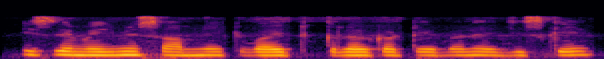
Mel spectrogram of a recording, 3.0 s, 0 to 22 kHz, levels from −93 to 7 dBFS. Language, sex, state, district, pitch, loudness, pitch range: Hindi, female, Punjab, Fazilka, 195 Hz, -15 LUFS, 190-200 Hz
